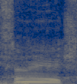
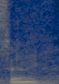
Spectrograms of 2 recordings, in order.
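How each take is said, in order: First: The name ends with an audible h sound. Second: The name ends without any h sound. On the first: The speaker calls it wrong. "I've been pronouncing Semi H this whole time" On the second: The speaker calls it right. "I guess it's just Semi"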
